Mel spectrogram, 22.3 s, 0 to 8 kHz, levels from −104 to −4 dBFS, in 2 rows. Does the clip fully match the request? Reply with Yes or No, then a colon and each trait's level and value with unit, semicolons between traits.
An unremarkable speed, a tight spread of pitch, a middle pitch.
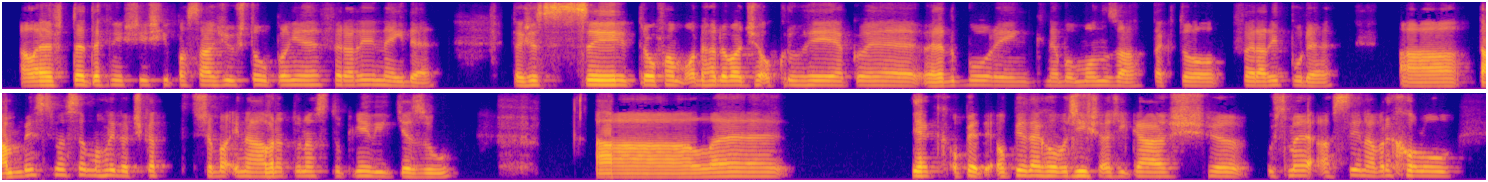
Yes: average, 140 wpm; narrow, 2.3 semitones; medium, 150 Hz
